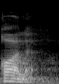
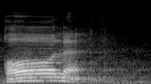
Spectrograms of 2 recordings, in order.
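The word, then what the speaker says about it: قال: Kalau Arab fusah bacanya kayak gitu. Qala. Gitu gak? Enggak ya. Yang membaca mad seperti itu adalah orang ajam.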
